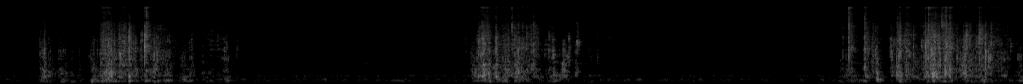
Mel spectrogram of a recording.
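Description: Plastic bag of shredded cheddar crinkling in three separate bursts as a hand goes into it for cheese.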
